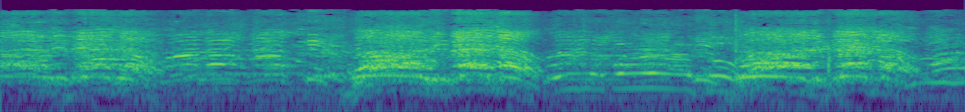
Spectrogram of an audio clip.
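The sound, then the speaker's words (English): A crowd of children in Mogadishu, Somalia, shouts anti-trader slogans in unison against vendors demanding payment in U.S. dollars, high-pitched voices rising and falling in loud, rhythmic chanted bursts roughly every second, continuous and without pause. “Well, the kids were shouting anti-traders slogans such as down with the dollar receivers and down with the unscrupulous traders.”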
